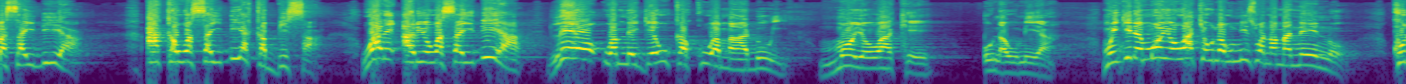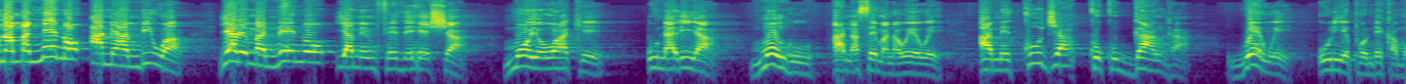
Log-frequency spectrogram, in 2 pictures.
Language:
Swahili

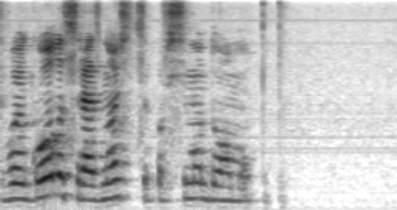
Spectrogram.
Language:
Russian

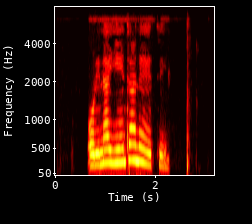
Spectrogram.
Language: Ganda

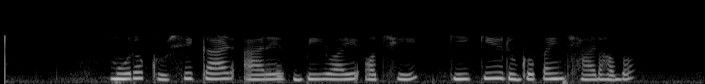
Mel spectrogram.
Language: Odia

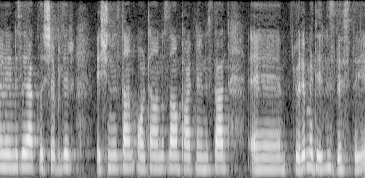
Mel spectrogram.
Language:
Turkish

